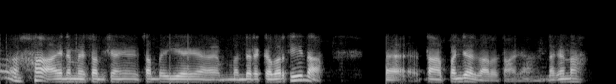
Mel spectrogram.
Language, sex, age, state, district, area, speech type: Sindhi, male, 60+, Delhi, South Delhi, urban, conversation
